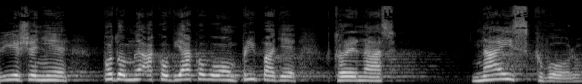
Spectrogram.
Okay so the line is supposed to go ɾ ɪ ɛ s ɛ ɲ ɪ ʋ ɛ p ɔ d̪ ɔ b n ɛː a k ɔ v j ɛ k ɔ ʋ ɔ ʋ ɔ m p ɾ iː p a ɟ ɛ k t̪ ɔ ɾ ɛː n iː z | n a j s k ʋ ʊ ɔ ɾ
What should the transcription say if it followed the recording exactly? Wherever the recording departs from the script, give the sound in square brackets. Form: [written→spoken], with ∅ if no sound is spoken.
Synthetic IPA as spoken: ɾ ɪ ɛ [s→ʃ] ɛ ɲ ɪ [ʋ→∅] ɛ p ɔ d̪ ɔ b n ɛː a k ɔ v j [ɛ→a] k ɔ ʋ ɔ ʋ ɔ m p ɾ iː p a ɟ ɛ k t̪ ɔ ɾ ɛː n [iː→aː] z | n a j s k ʋ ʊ ɔ ɾ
